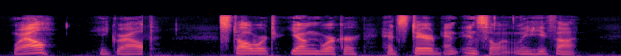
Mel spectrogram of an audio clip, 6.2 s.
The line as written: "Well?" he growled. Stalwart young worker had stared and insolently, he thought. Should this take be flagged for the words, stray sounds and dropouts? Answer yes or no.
yes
